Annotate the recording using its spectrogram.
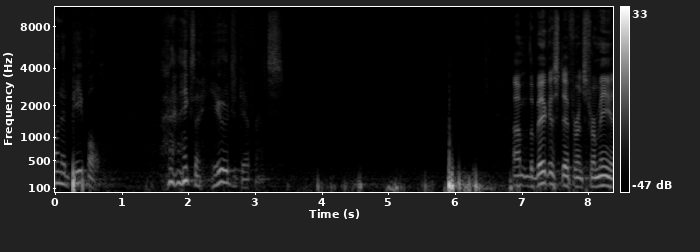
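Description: A middle-aged man speaks into a microphone in a conversational tone, heard through a loudspeaker.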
